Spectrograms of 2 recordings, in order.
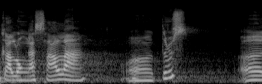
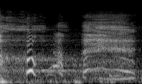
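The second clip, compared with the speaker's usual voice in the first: very high giggle; high, amused peal of laughter; real laugh. Real, not acted. Amused by her own blunt remark.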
